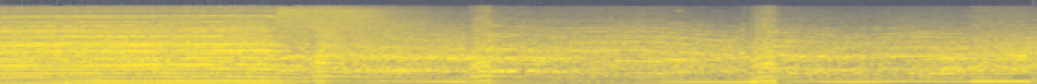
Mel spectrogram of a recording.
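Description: A racing car engine drops in pitch as the car brakes hard.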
